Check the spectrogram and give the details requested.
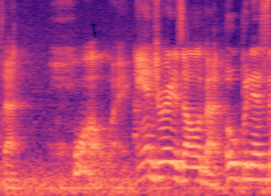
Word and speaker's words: Huawei: by Motorola Samsung LG Huawei that's how you pronounce that Huawei Android is all about openness and I get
